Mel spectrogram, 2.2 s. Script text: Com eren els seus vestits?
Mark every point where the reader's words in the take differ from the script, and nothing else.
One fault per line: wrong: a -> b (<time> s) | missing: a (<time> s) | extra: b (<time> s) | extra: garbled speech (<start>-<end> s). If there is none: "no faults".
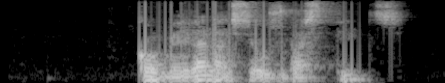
no faults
